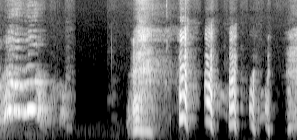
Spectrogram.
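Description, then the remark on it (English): A small puppy yaps at someone outside, starting with a high, drawn-out bark, then after a brief pause firing off a quick run of short, sharp barks. No one is talking. “what's your puppy's name?”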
